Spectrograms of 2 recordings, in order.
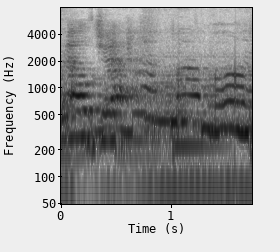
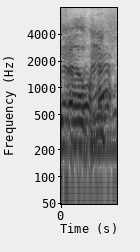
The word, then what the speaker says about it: El Jefe: What is El Jet? It's pronounced El Jefe, and he's over there ready to watch his dream team get to work.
